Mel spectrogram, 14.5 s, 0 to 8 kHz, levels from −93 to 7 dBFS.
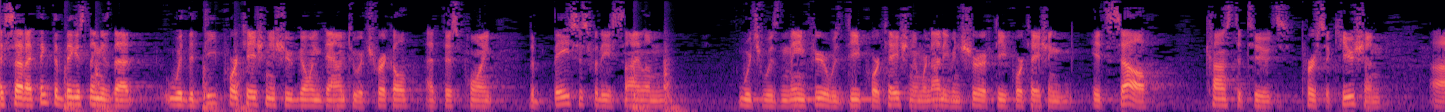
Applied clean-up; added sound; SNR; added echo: none; Knock; 11 dB; none.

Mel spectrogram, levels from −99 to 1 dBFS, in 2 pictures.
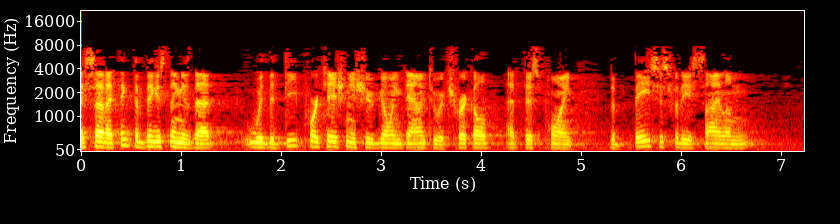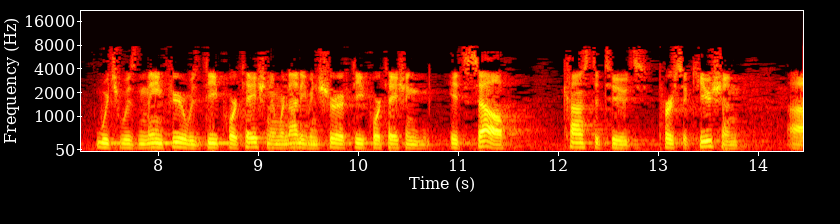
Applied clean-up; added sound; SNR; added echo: none; none; none; none.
